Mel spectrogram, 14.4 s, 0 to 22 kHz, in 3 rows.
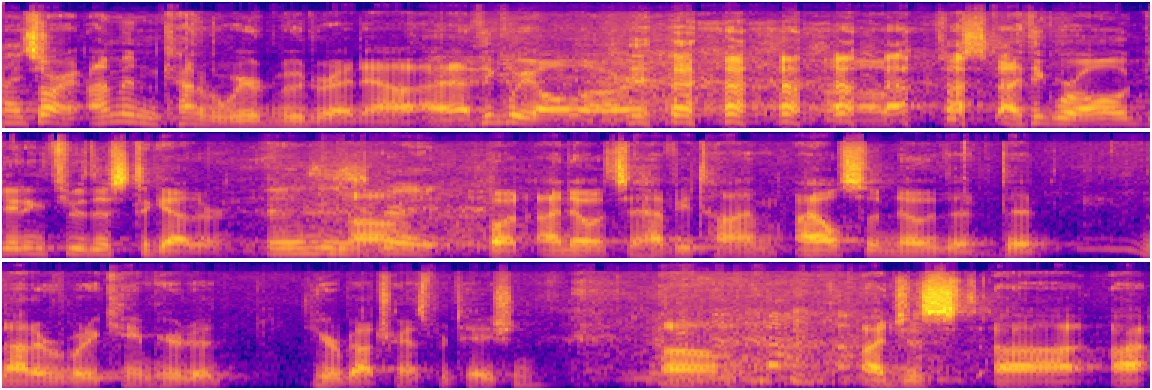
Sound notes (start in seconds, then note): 2.0 laughter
